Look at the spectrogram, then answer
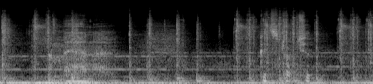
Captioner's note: typewriter clacking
